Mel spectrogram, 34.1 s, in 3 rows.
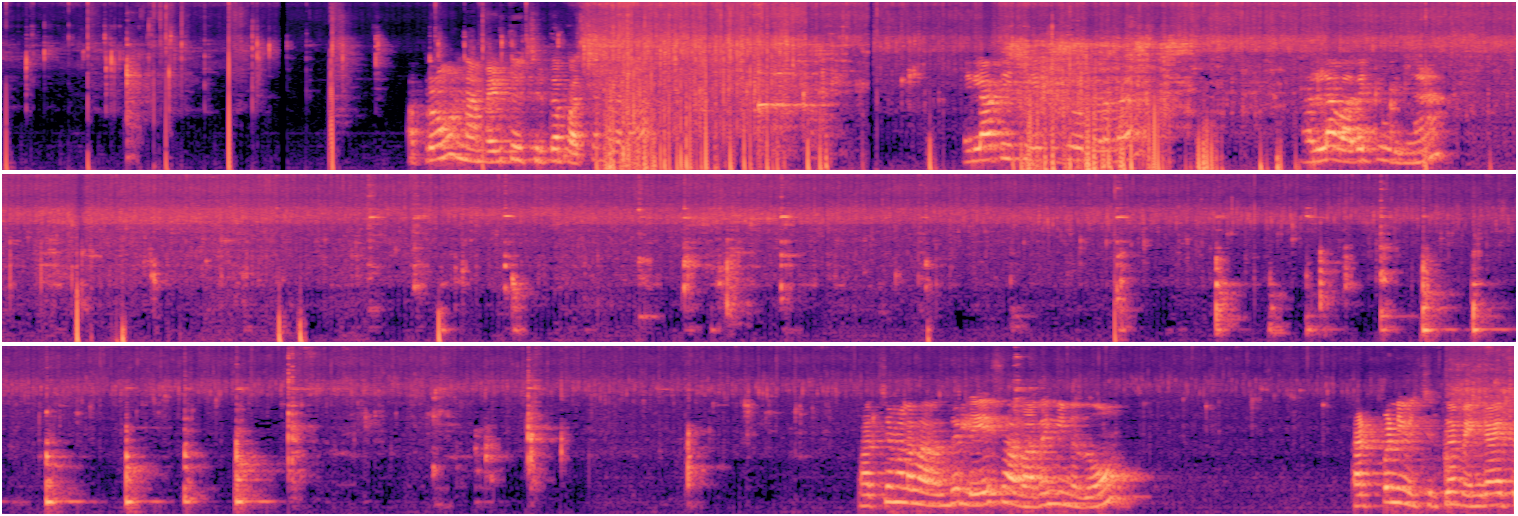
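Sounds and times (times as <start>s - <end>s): spices sizzling in hot oil: 0.0s - 34.0s
steel spoon scraping a pan: 4.4s - 27.0s.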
